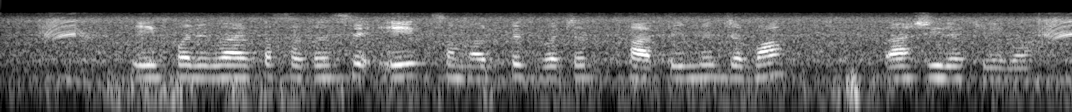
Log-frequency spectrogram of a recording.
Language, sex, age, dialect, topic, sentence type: Hindi, female, 18-24, Kanauji Braj Bhasha, banking, statement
